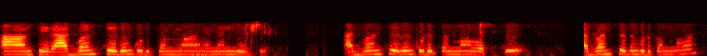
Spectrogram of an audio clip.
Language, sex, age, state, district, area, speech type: Tamil, female, 30-45, Tamil Nadu, Thoothukudi, urban, conversation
